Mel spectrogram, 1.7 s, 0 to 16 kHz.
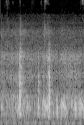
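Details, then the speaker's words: A fetal heartbeat heard for the first time on Doppler, with a rate of 120 to 160 and accelerations up to 180, described as strong. "120 to 160 with accelerations up to 180 strong kay heart si baby"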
